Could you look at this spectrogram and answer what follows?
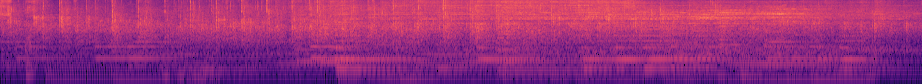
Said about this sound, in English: Stand to your feet. Stand to your feet. Let's clap for the Lord. I'm finished preaching. Clap for the Lord. He's worthy of praise.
